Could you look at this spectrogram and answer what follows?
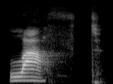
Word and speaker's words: laughed: Laughed. That's it. But I have waited. It adds an extra sound when I add weighted and there's an ed at the end. So yeah, laughed is t called friend.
